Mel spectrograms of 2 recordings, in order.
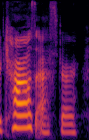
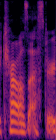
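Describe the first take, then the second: First: Loud, grand dramatic announcement; dramatic reveal. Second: Said in the usual way. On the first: Acted. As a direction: proclaim "Charles Esther" like a big reveal. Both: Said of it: "I just love the drama of how you said it".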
